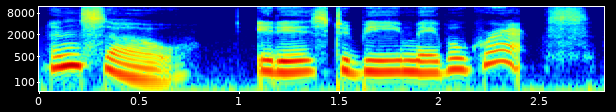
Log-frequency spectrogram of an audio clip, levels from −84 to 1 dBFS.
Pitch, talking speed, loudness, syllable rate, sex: 210 Hz, 170 wpm, -15 LUFS, 3.7 syllables/s, female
